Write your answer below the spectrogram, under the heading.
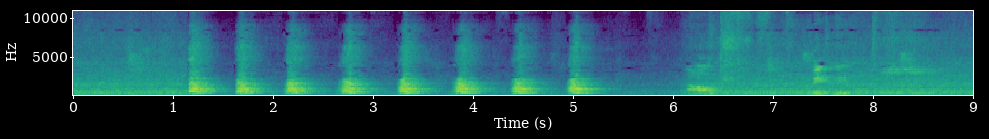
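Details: A Golden Retriever answering maths questions by barking: eight sharp, evenly spaced barks about every half second, then a man's voice speaking.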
